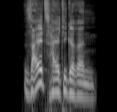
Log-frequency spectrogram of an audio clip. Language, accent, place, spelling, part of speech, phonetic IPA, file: German, Germany, Berlin, salzhaltigeren, adjective, [ˈzalt͡sˌhaltɪɡəʁən], De-salzhaltigeren.ogg
- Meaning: inflection of salzhaltig: 1. strong genitive masculine/neuter singular comparative degree 2. weak/mixed genitive/dative all-gender singular comparative degree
